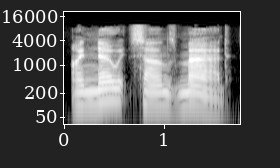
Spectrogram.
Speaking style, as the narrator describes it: said Harry flatly

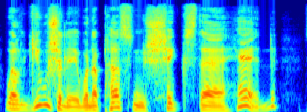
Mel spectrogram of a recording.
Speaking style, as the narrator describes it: said McGonagall coldly

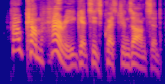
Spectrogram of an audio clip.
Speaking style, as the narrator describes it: said Fred angrily

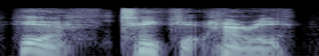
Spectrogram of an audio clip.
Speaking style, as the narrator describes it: Ron added in an undertone

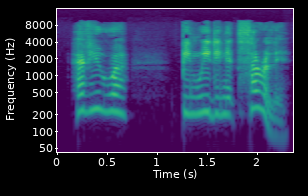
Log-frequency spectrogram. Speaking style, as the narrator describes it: Hermione asked, still more anxiously

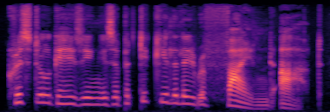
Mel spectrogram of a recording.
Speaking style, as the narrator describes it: she said dreamily

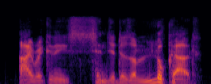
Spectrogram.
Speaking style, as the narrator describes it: growled Moody

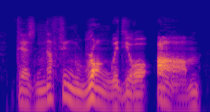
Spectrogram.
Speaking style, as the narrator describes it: he hissed at Malfoy

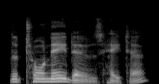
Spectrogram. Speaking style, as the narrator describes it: said Cho, rather coolly

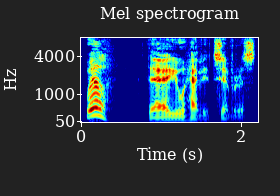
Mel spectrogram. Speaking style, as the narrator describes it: said Dumbledore calmly

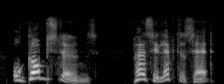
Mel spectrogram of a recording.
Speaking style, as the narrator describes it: he said hastily

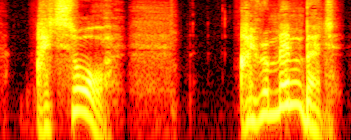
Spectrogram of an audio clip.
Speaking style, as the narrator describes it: Harry panted

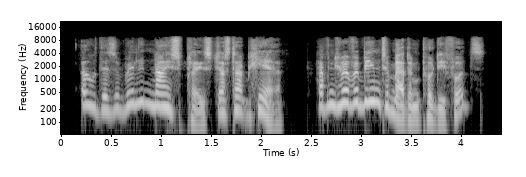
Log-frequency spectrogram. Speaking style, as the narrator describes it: she said brightly

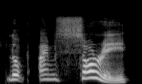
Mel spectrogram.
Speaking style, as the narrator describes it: cried Hermione

